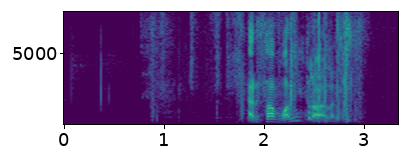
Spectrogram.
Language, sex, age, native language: Icelandic, male, 14, Icelandic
